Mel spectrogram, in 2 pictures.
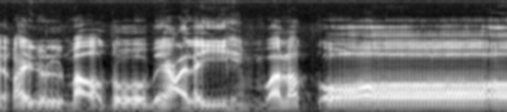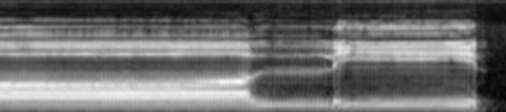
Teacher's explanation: دوبارہ سن لیں، وہ حروف مدہ جس کے بعد اگر حرف شد والا آ جائے، مشدد آ جائے یعنی شد والا آ جائے، تو اس مدے کو 5 الف کے برابر کھینچا جائے گا، یعنی تقریباً 5 سیکنڈ، اور اس کو مد لازم بولتے ہیں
